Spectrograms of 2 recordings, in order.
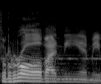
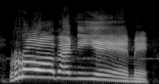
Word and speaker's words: Rovaniemi: I actually liked Rovaniemi, but you got to say it like that. You got to say it like the Finnish people say it. Rovaniemi.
